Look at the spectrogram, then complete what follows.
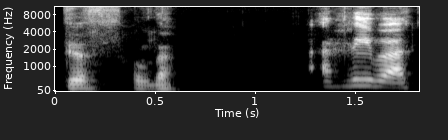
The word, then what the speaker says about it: arriba: Arriba, 2 R's, IBA. Because you have to roll the R.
